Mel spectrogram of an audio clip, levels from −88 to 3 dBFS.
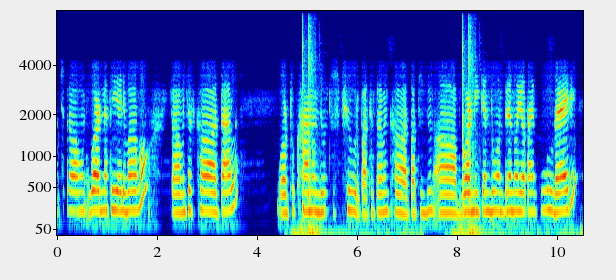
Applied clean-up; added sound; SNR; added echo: none; Slam; 14 dB; reverberation time 0.2 s.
